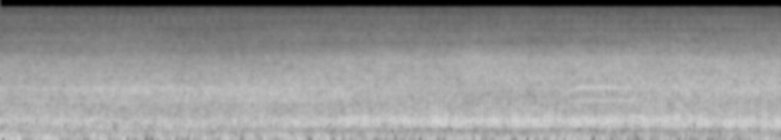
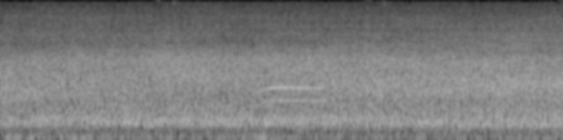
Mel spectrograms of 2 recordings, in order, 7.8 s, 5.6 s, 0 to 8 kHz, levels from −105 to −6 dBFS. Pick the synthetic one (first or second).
first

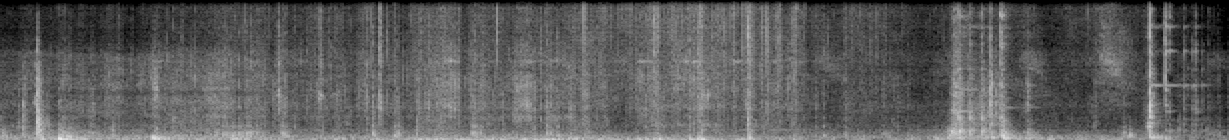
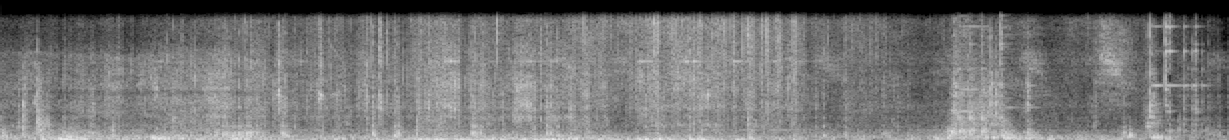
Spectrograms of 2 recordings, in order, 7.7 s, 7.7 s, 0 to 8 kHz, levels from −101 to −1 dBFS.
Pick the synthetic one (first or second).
first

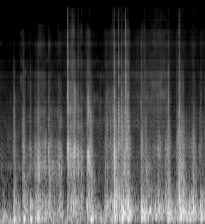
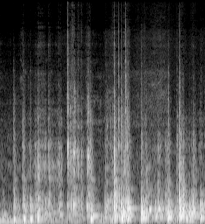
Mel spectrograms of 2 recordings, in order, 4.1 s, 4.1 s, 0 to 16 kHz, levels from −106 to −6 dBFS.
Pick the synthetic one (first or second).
first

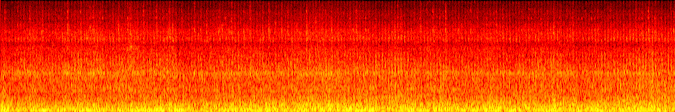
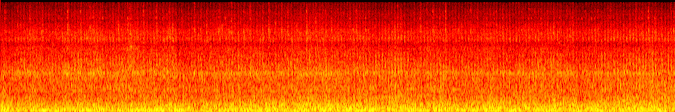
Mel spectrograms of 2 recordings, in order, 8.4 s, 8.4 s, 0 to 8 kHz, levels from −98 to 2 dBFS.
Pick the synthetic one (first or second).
first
